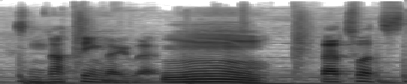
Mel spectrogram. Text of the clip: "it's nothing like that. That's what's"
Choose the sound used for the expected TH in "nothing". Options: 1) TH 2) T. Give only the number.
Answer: 1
